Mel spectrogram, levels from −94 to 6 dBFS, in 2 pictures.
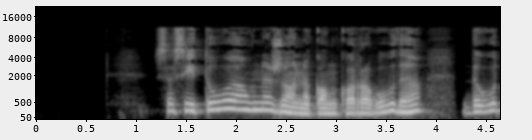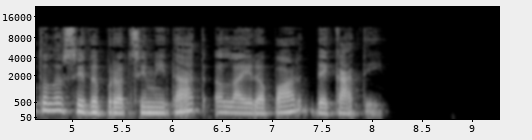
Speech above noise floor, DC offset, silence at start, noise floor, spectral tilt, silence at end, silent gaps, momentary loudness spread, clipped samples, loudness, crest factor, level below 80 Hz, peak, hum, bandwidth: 38 dB; under 0.1%; 1.2 s; -62 dBFS; -6 dB/octave; 1.2 s; none; 9 LU; under 0.1%; -24 LUFS; 18 dB; -62 dBFS; -8 dBFS; none; 11.5 kHz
